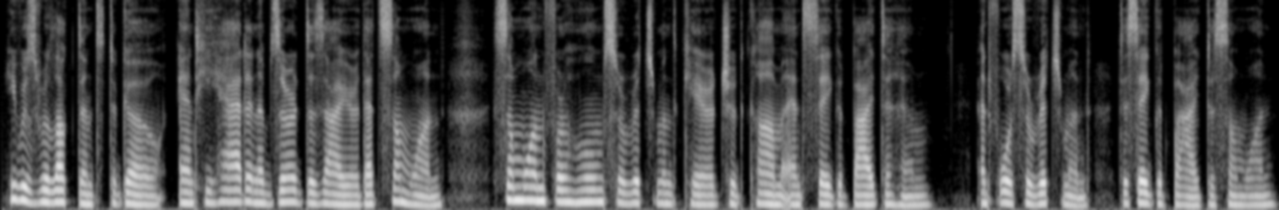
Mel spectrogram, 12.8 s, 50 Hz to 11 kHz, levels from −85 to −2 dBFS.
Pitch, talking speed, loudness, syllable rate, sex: 160 Hz, 175 wpm, -18 LUFS, 4.5 syllables/s, female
